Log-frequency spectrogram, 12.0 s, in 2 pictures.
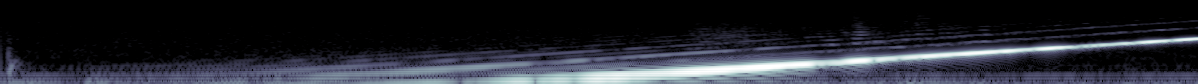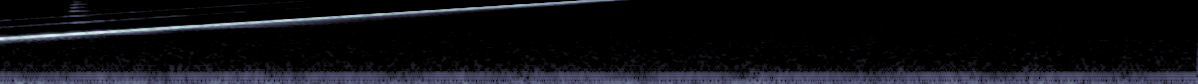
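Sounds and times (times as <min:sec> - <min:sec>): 
exponential sine sweep from 10 Hz to 24 kHz: 0:02.0 - 0:09.7.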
